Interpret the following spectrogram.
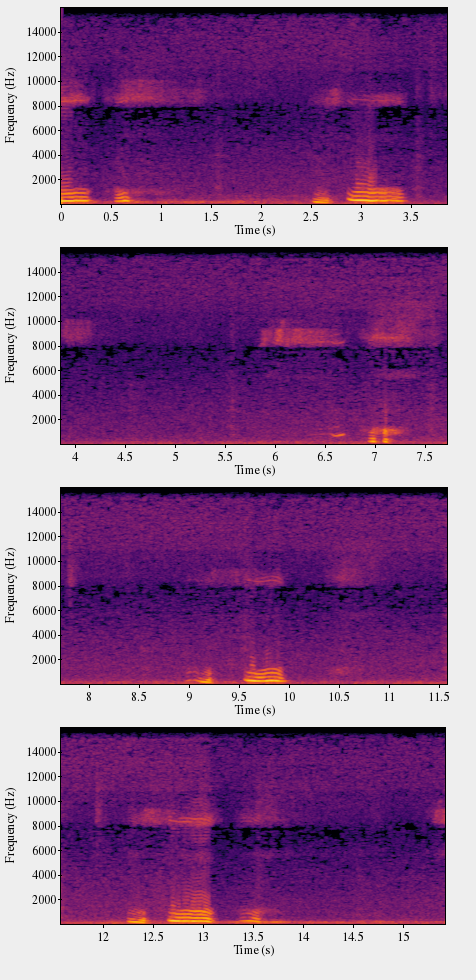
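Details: Sleeping pet cat snoring with whistled, wavering nasal tones, often in inhale-exhale pairs, recurring about every three seconds against a quiet room.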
